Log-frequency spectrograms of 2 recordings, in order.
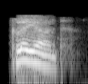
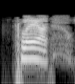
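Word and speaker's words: Cléante: C-L-E-A-N-T-E. – C-L-E-A-N-T-E. C-L-E-A-N-T-E. – Yes. – How do you say that? – Cléant. – Cléant.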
